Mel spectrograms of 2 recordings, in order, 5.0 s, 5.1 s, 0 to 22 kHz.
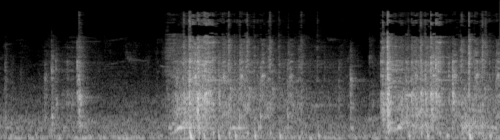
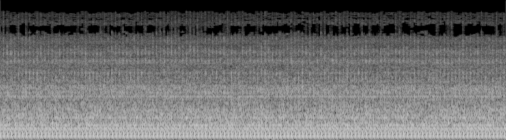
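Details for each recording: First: Toro commercial 22295 mower with a commercial Honda engine, sat all winter, no start after 10–12 pulls on full choke. Primed with brake clean, it catches, sputters a second or two and dies, twice. Suspected carb issue or old fuel in the bowl; tank fuel fresh. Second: Toro commercial 22295 mower with a Honda engine, sat all winter, running on fresh fuel after old fuel in the carburetor was the problem. Steady, even single-cylinder beat at constant speed with no misses or surging; fixed, runs properly.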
